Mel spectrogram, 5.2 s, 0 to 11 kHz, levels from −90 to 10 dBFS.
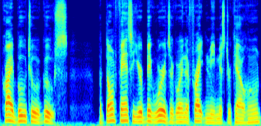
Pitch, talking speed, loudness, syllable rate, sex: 120 Hz, 205 wpm, -18 LUFS, 5.0 syllables/s, male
